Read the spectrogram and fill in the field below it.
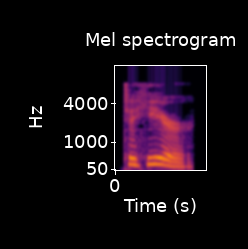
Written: tahir

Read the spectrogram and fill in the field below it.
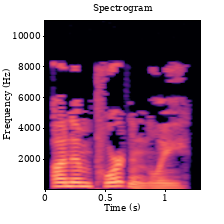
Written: unimportantly

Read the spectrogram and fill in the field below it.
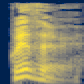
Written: whither

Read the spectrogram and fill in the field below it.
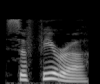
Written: saphira

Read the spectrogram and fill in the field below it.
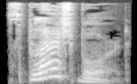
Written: splashboard

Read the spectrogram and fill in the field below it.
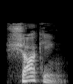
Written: shocking

